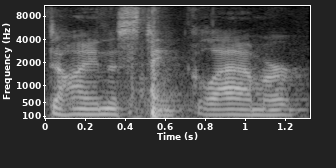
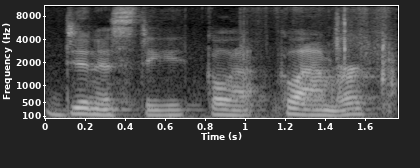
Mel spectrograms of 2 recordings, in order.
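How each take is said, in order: First: It is said in an American accent. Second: It is said in a British accent.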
